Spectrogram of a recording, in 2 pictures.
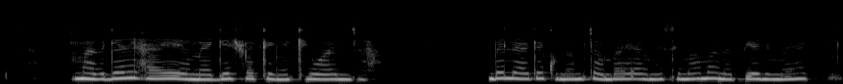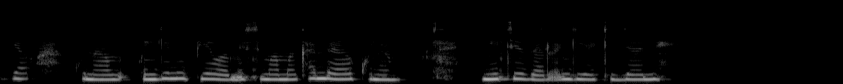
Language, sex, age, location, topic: Swahili, female, 18-24, Nakuru, finance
